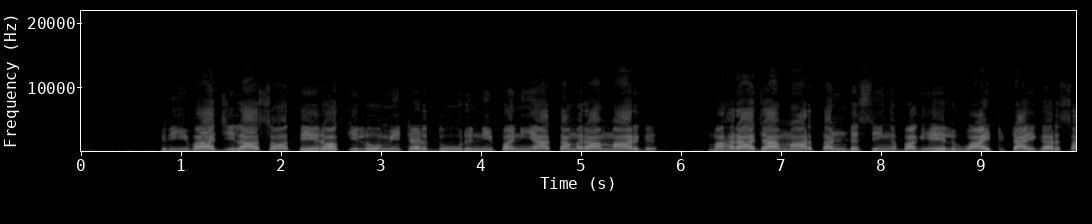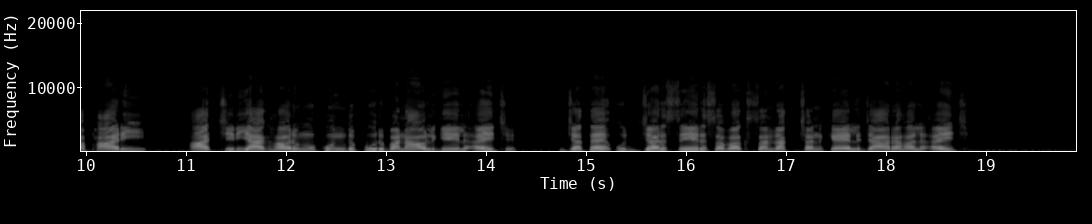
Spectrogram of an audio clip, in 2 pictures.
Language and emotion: Maithili, neutral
